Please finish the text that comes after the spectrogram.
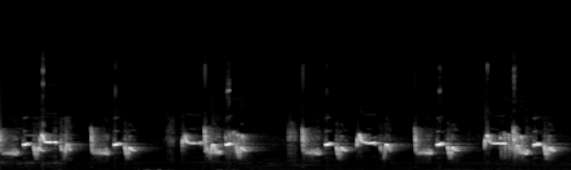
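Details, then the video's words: Aggressive Bar-winged prinia, a wild visitor singing hard, delivers rapid chattering phrases of short buzzy, sliding notes. The phrases come in bursts separated by brief pauses, and the bird is loud and clear throughout. "Prenjak Petarung Gacor Emosian"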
